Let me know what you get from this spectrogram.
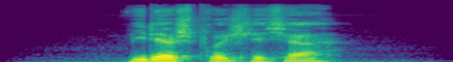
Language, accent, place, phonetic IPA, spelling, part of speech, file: German, Germany, Berlin, [ˈviːdɐˌʃpʁʏçlɪçɐ], widersprüchlicher, adjective, De-widersprüchlicher.ogg
- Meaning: 1. comparative degree of widersprüchlich 2. inflection of widersprüchlich: strong/mixed nominative masculine singular 3. inflection of widersprüchlich: strong genitive/dative feminine singular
